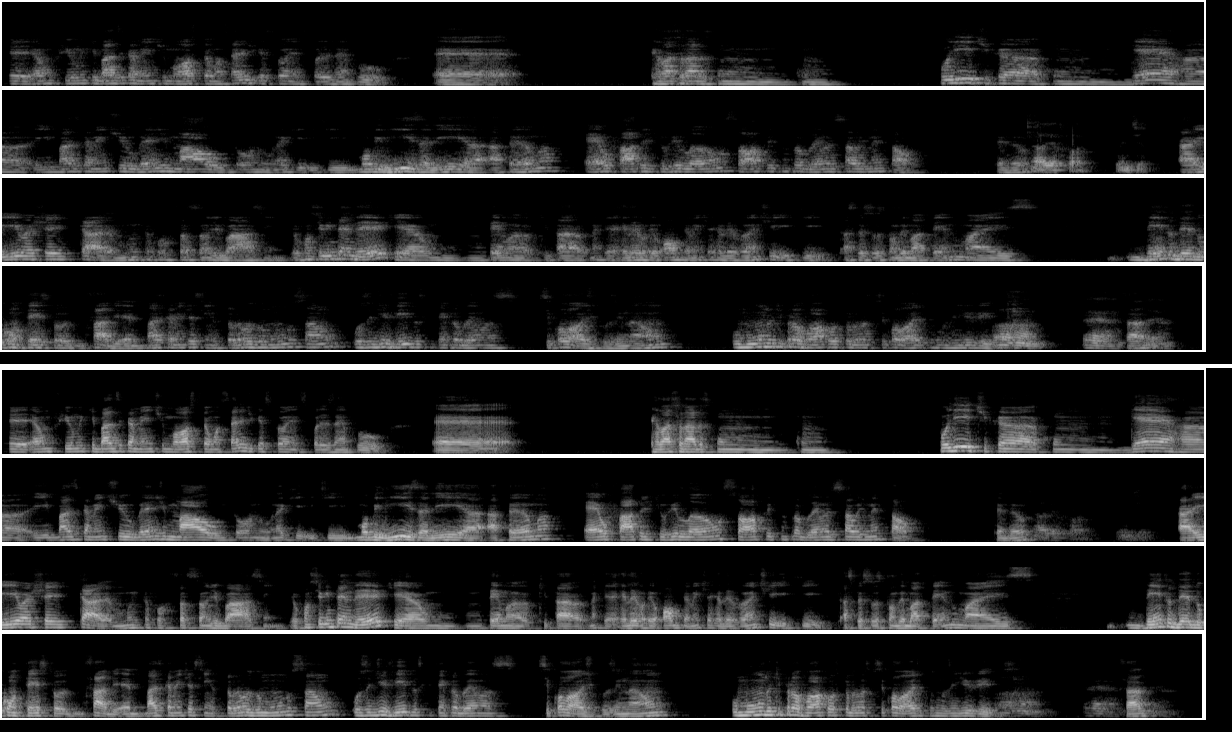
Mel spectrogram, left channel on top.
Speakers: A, on the right; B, on the left.
A: é um filme que basicamente mostra uma série de questões, por exemplo, é, relacionadas com, com política, com guerra e basicamente o grande mal em torno, né, que, que mobiliza ali a, a trama é o fato de que o vilão sofre com problemas de saúde mental, entendeu?
B: Ah, é foda. Entendi.
A: Aí eu achei, cara, muita forçação de barra, assim. Eu consigo entender que é um, um tema que tá, né, que é rele- obviamente é relevante e que as pessoas estão debatendo, mas dentro de- do contexto, sabe? É basicamente assim, os problemas do mundo são os indivíduos que têm problemas psicológicos e não o mundo que provoca os problemas psicológicos nos indivíduos,
B: Aham. É,
A: sabe?
B: é.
